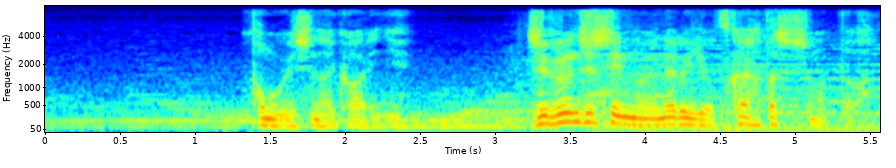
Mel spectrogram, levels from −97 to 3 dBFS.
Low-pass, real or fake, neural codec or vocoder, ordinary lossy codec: 7.2 kHz; real; none; AAC, 32 kbps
